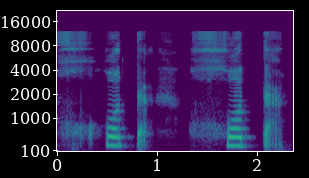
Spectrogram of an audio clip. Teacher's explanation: J é difícil também, ela nasce no fundo da garganta.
